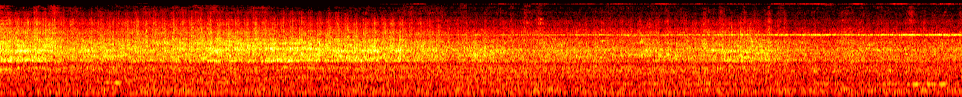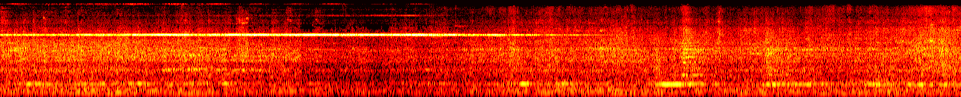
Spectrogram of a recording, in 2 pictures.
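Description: Norfolk Southern freight train's open-top hopper and gondola cars rolling past with a steady wheel-on-rail squeal. A high, thin screech joins about nine seconds in and stops about two-thirds of the way through, and a few clacks come near the end.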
